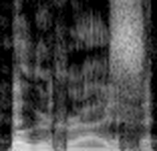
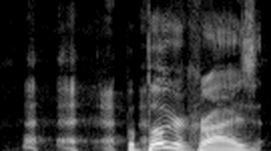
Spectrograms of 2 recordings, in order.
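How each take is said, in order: First: Said in the usual way. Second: "booger cries" drawn out very slowly with weight on "booger"; stressed slow. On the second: Shown as a demonstration. Savoring the phrase about crying in therapy, very slow. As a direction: linger on "booger" for emphasis. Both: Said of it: "Big cry".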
